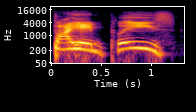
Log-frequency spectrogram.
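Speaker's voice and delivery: high, loud eager plea; excited. Retold or imitated. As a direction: beg for the signing with excitement. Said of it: "It just doesn't make me wanna go".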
